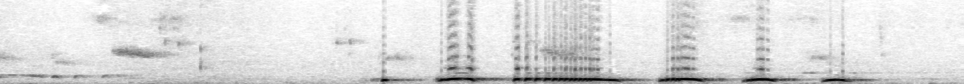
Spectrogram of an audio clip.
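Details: Spotted dove coo used as a lure for catching doves; after a soft lead-in come a long hollow note and four or five short, punchy coos in quick succession, close and loud in a quiet setting.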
